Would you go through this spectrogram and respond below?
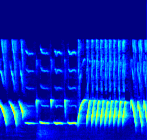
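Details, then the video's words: ['Young canary singing as a lure for other canaries: a few swooping notes, a run of clear level whistles, then a rapid burst of repeated descending chirps.'] "KENARI GACOR DOR NGEDUR NGOTOT CUIT CUIT NGEROL AMPUH PANCINGAN KENARI PAUD"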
